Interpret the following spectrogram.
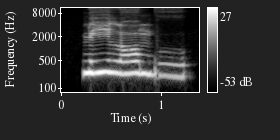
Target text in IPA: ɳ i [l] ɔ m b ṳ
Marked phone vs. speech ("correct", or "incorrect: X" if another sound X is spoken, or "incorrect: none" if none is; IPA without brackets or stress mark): correct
